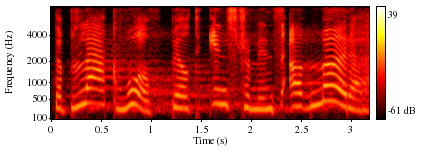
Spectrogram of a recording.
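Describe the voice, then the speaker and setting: An actress playing a gentle young queen in a fantasy video game, earnest and resolute, speaking with formal composure. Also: high voice, slow pace. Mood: indignant, solemn. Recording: long hall reverb.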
